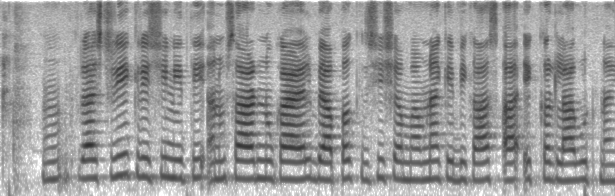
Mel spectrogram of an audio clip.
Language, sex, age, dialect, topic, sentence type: Magahi, female, 31-35, Western, agriculture, statement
